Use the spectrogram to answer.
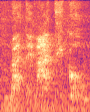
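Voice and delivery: whispered aside; whispered comment. Real, not acted. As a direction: breathe the word out. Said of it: "unvoiced whisper".

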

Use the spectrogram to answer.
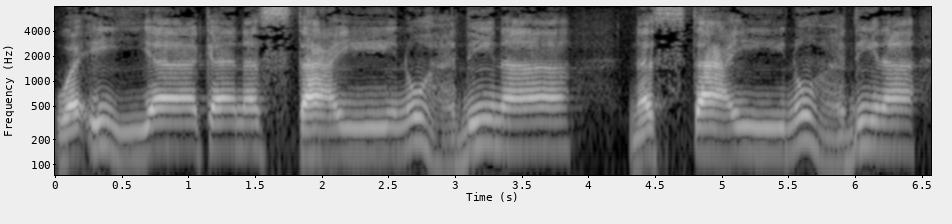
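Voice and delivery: نستعين joined straight onto اهدنا, full final u; slow Quran recitation linking نستعين into اهدنا; connected recitation. Shown as a demonstration. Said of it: "لو وصلتها أقول".

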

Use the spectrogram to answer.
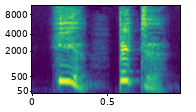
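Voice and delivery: high, quick cartoon meerkat; chirpy little sidekick voice. Timon offers grub.

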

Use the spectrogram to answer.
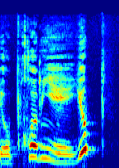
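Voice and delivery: ordinary delivery

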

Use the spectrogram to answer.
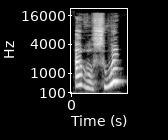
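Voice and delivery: high, loud little Pinocchio; perky high-pitched call; puppet boy voice. A narrator's reading. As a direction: pipe up politely in a high puppet voice.

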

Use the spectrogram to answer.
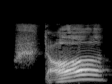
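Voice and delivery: shocked. A narrator's reading. Voice from radio.

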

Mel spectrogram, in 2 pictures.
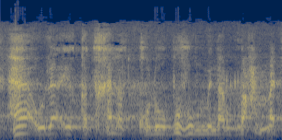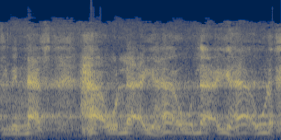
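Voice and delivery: high, slow, bombastic courtroom oratory; mock prosecutor speech. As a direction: ham up a pompous prosecutor's speech. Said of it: "يقول إيه بقى؟".

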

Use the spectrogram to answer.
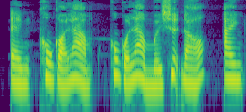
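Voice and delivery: usual speaking voice

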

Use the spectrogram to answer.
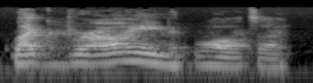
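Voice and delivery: brine drawn out with a long I; long I example. Shown as a demonstration. Podcaster proving his point, brine slow with long I. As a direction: slowly, stretch "brine" to rhyme with sign. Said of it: "it's not pronounced Ein".

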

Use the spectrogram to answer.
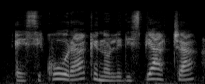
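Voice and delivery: ordinary delivery

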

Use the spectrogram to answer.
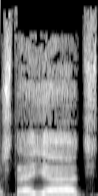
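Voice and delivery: loud, high command to halt; shouted order. A narrator's reading. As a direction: stop them with one sharp shout. Armed man orders everyone to halt. (громкий окрик-приказ)

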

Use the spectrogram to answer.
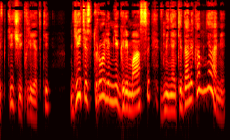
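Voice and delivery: high, whiny gnome voice; high self-pitying gnome plea; pleading gnome. Acted. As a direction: beg for mercy like a tiny gnome. Gnome pleading for his life.

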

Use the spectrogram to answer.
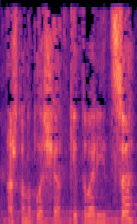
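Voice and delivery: high-pitched indignant question. A narrator's reading. Director demanding of the foreman, indignant. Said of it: "возмутился Львович".

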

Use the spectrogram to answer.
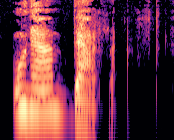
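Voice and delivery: usual speaking voice

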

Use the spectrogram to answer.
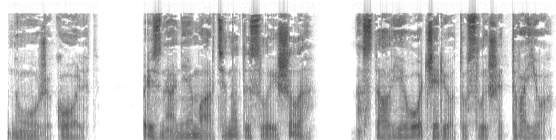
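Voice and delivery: low, hushed, gloating whisper; a predator savouring every word; menacing intruder. Acted. Intruder taunting the wife, low sinister whisper. Brogan's voice.

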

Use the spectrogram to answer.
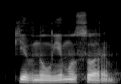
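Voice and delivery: ordinary delivery

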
